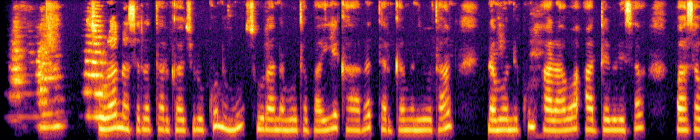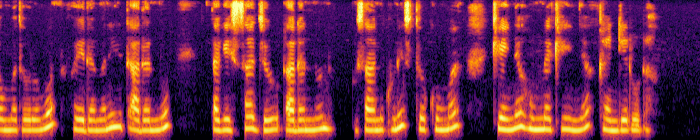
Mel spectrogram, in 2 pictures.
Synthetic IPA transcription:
suːɾaːnɐsɪrːɐt̪ːɪɐɾɡaːd͡ʒɪɾʊkʊnɪmːoːsuːɾaːnɐmo̞ːt̪ɐbaːjʔe̞ːkɐaːɪrːɐt̪ːɪɐɾɡɐmɐnjo̞ːt̪ɐʔɐnː | ɐmo̞ːnːɪkʊnhaːlaːbaːʔɐd̪ːɐbɪɾɪsaː | b̥aːsaːuːmːɐt̪ɐɔɾɔmo̞ːnfɐjɐd̪ɐmɐniːᶑaːd̪ɐnːoːn | ᶑɐɡe̞ːsɪ̥saːd͡ʒɪɾʊᶑaːd̪ɐnːoːn | ɪsaːnikʊnɪst̪ɔkːʊmːaːŋkʰe̞ːɲːɐɦʊmnɐkʰe̞ːɲːaːkɐnd͡ʒɛᶑuːᶑɐ

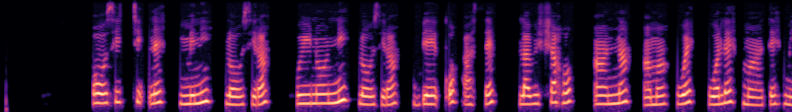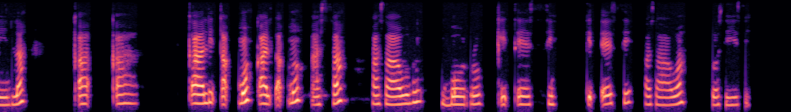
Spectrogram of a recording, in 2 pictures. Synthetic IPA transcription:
ʔo̞ːsɪt͡ʃːɪnːɛ | mɪnɪ | lo̞ːsɪɾɐ | wʊjno̞ːnːɪlo̞ːsɪɾɐ | be̞ːkʼːɔɐsːɛ | lɐwɪʃːɐhɔ | aːnːɐ | ɐmɐwɔ | wɔlɛmaːt̪ɛmiːlːɐ | kʼ | kʼaːlɪt̪ʼɐʔːɔkʼaːlɪt̪ʼɐ̰ʔːɔɐsːɐ | hɐsaːw | boːrːɔkʼɪt̪ʼːeːsɪ | kʼɪt̪ʼːe̞ːsːɪhɐsaːwɐ | lɔsiːsɪ

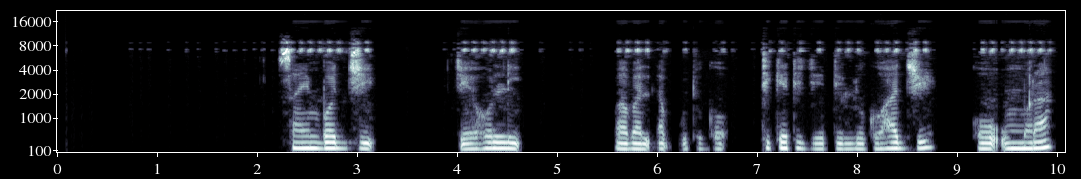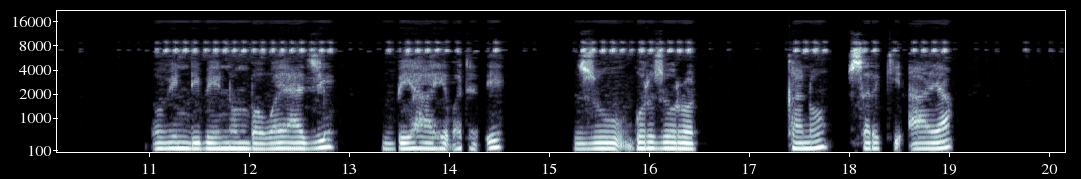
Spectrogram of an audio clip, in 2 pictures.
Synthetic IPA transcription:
sajmbod͡ʒi | d͡ʒɛɦolːi | babalɗaɓːutuɡɔ | tiketid͡ʒɛdilːuɡɔhad͡ʒi | kɔʔṵmɾa | ɗɔwindibɛnɔmbawajad͡ʒi | bɛhahɛɓataɓɛ | zɡɔɾzɔɾɔd̚ | kanɔ | saɾkʰḭʔaːja

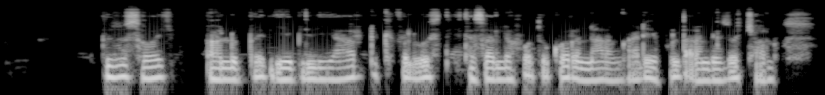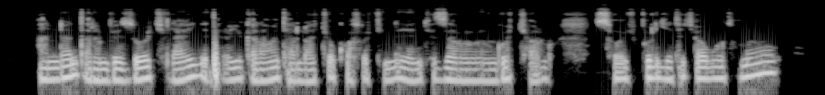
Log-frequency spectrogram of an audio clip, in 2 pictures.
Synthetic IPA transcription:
b̥ɨzusəwo̞t͡ʃː | b̥alːubːət̪jɛbilijaɾd̪kʰɨ̥flwʊst̪ʼjɛt̪ʰəsəlːəfot̪ʼɨkʼoɾɨnːaɾəmɡa̰d̪ejɛpʰult̪ʼə̰ɾəmbezwot͡ʃːa̰lːu | ʔand̪and̪t̪ʼaɾəmbe̞zwot͡ʃːlajːɛt̪ʰələjajːukʼəlamət̪ʰjalːat͡ʃːɛwkʰa̰so̞t͡ʃːɨnːajɛɨɲt͡ʃʼɪzəɾuɨŋɡo̞t͡ʃːa̰lːusəwo̰t͡ʃːpʰulɨjːɛt̪ʰət͡ʃʼawɔt̪ʰunəw

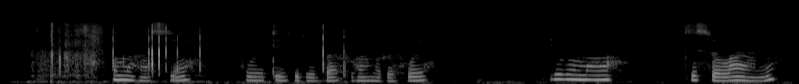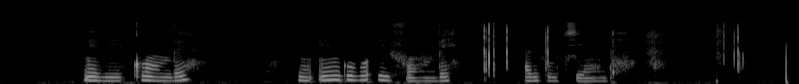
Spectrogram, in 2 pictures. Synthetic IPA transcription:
omuhasḭweːtihiɾibafuhumuɾwehwe̞ | iɾimo | cisowaːni | niβikuːmbe | niʔiŋɡuβoʔifuːmbe | alihuceːndḁ

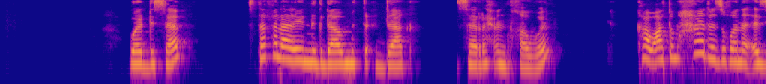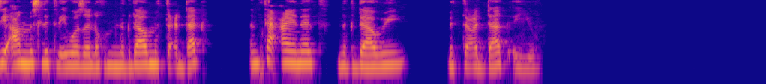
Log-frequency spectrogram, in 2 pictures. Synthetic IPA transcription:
wɔd̪ːisɐβ | z̥ɨt̪ʰɐfɐlalɐjunɨɡd̪awimɨt̪ʰːɨʕɨd̪aɡ | zɨsɐrːɨħɨnt̪ʰɨ̥xɐwːɨn | kʰaβat̪ʰo̞mħad̪ɐzɨxo̞nɐʔɨziʔaβmɨslit̪ɨɾiʔiβo̞zɐlːɐxumnɨɡd̪awimɨt̪ʰːɨʕɨd̪aɡ | ʔɨnt̪ʰajʕajnɐt̪ | nɨɡd̪awi | mɨt̪ːɨʕɨd̪ːaɡɨjːu

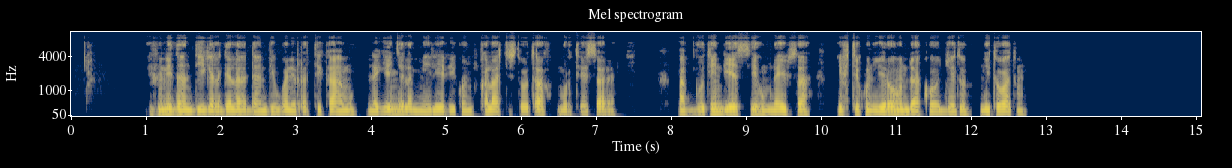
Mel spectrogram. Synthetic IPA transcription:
ʔɪfnɪd̪aːnd̪iːɡɐlɡɐlaːd̪aːnd̪iːwːɐnɪrːɐt̪ːɪkaʔɐmʊnɐɡe̞ːɲːɐlɐmːiːle̞ːfɪkɔnkɔlaːt͡ʃːɪ̥st̪o̞ːt̪aːfmʊɾt̪ʰe̞ːsːa̰ːᶑɐ | ʔɐbːuːt̪iːnᶑɪʔe̞ːsːiːɦʊmnɐɪbsaː | ʔɪft̪ɪkʊnjɛɾo̞ːhʊnd̪ɐɐkːɐhɔd͡ʒːɛt̪ʊnɪt̪ɔʔɐt̪ʊ

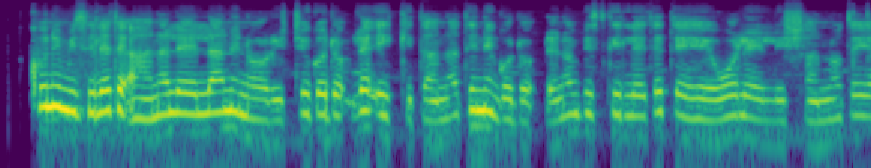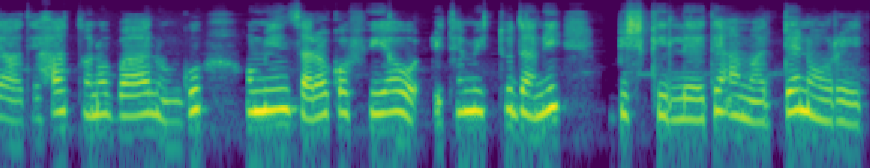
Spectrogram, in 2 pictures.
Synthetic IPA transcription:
kʊnɪmɪsɪlɛt̪ɛʔaːnɐle̞ːlːɐnɪno̞ːɾɪt͡ʃːɪɡɔd̪ɔʔːɛʔɪkːɪt̪ɐnːɐt̪ɪnɪɡɔd̪ɔʔɛnɔbɪskɪlːeːt̪ɛt̪eːheːwɔle̞ːlːɪʃːɐnːɔt̪ɛjaːt̪ɛhɐt̪ːɔnɔbaːlʊŋɡʊʊmiːnsɐɾɐkɔfɪjɐwɔɗːɪt̪ʰɛmɪt̪ːʊd̪ɐnɪ | bɪʃkɪlːe̞ːt̪ɛɐmɐd̪ːɛnoːɾe̞ːt̪

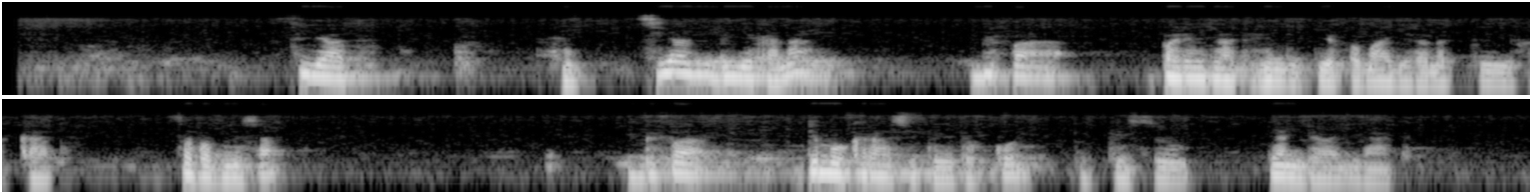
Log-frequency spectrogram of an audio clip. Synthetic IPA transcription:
sɪjaːt̪ | sɪjaːwibɪjːɛkɐna | bɪfɐ | b̥ɐɾeːd͡ʒaːt̪ɪhɪnɡɛɡːeːfːɐmaːd͡ʒɪɾɐnɐt̪ːɪfɐ̥kːaːt̪ɐ̥ | sɐbɐbnɪsɐ | bɪfɐd̪ɪmɔkɾaːsiːt̪ɐjɛt̪ɔkːonɡ̥ɛɡːeːsːu | d̪ɐnd̪ɐwɐnɲaːt̪ɐ̥

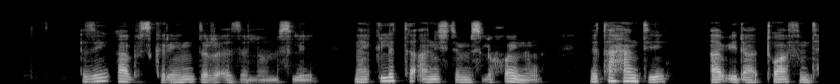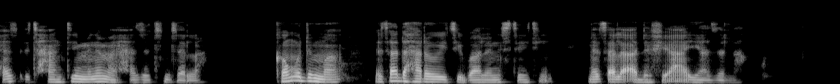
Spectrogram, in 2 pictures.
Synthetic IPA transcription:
ʔɨziʔaβskʰɾinzɨɾːɨʔɐzɐlːomɨsli | najkʰɨlɨt̪ʰːɐʔa̰nɨʃt̪ʰimɨslikʰo̞jnu | ʔɨt̪ʰaħant̪ʰi | ʔaβʔḭd̪at̪ʼɨwafɨnt̪ʰɨ̥ħɨzɨt̪ʰi̥ħant̪ʰimɨnɨmajħazɐt̪ʰɨnzɐlːa | kʰɐmud̪ɨmːa | ʔɨt̪ʰad̪aħɾɐwit̪ʰibalɐnɨst̪ʰet̪ʰḭ | nɐt͡sʼɐ̰lɐ̰ʔa̰d̪ɐfḭʔa̰ʔɨ̰jːazɐlːa

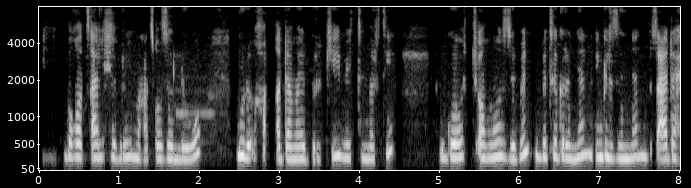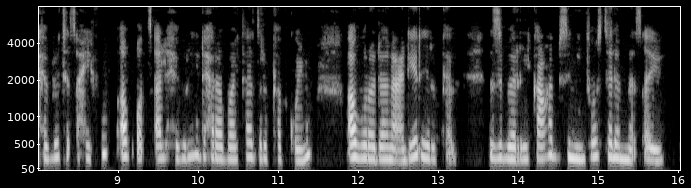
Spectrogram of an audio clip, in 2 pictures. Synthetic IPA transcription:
bɨkʼɐt͡sʼalħɨβɾimaʕt͡sʼo̞zɐlːɐwo̞ | muluʔakʼɐd̪ːamajbɨɾkʰibe̞t̪ʰːɨmhɨɾt̪ʰi | ɡo̞t͡ʃʼːomo̞zɨβɨlbɨt̪ʰɨɡɾɨɲjanɨŋɡɨlɨzɨnjanbɨsʼa̰ʕd̪aħɨβɾit̪ʰɐt͡sʼaħifuʔaβqʼɔt͡sʼalħɨβɾid̪ɨħɾɐbajt̪ʰazɨɾɨkʰːɐβkʰo̞jnuʔaβwɔɾɐd̪ana̰ʕd̪eɾjɪɾɨkʰːɐ̰β | ʔɨzɨβɐrikʰaʕabɨsɨmint̪ʰo̞zɨt̪ʰɐlɐmːɐt͡sʼɐ̰ɨjːu

